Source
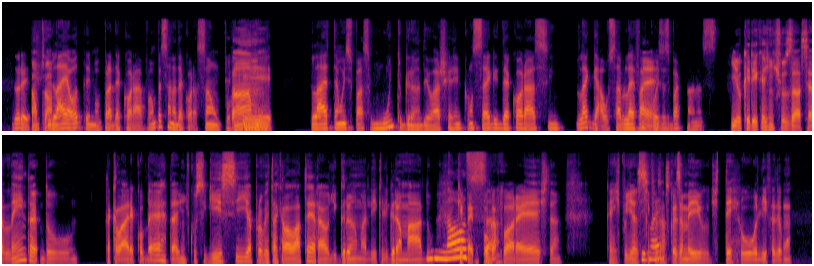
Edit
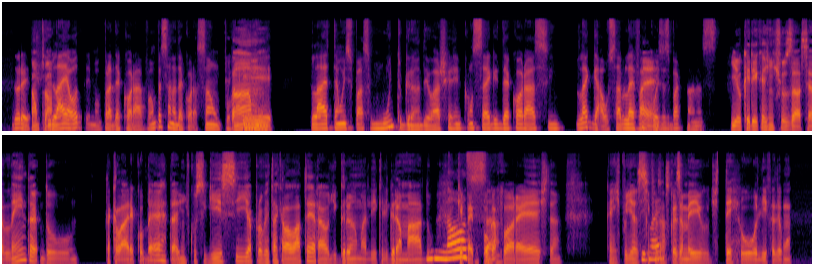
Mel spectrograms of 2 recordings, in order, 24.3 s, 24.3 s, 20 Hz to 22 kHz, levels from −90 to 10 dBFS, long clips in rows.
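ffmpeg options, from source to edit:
-filter_complex "[0:a]asplit=2[s0][s1];[s0]atrim=end=1.2,asetpts=PTS-STARTPTS,afade=t=out:st=1.196:d=0.004:c=hsin[s2];[s1]atrim=start=1.2,asetpts=PTS-STARTPTS,afade=t=in:d=0.42[s3];[s2][s3]concat=n=2:v=0:a=1"

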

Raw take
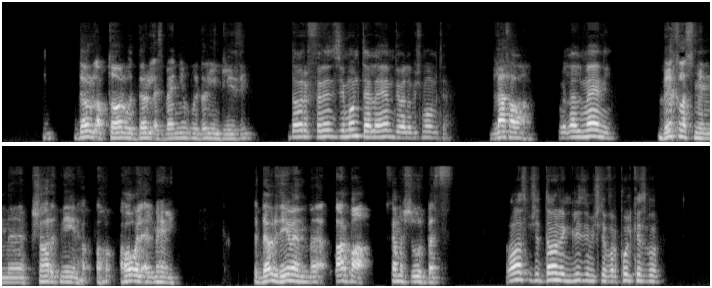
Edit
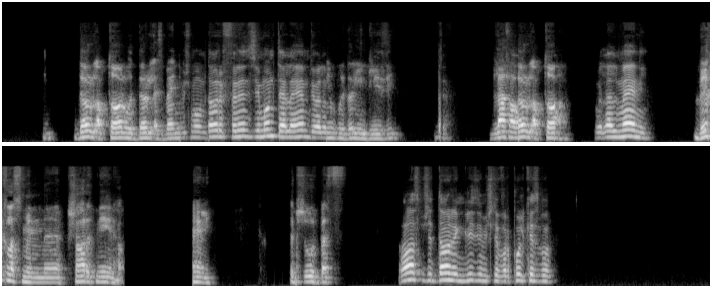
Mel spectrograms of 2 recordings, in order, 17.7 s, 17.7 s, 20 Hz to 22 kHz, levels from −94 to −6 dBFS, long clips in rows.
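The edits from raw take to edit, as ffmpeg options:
-filter_complex "[0:a]asplit=10[s0][s1][s2][s3][s4][s5][s6][s7][s8][s9];[s0]atrim=end=2.222[s10];[s1]atrim=start=5.108:end=5.472[s11];[s2]atrim=start=3.638:end=5.112[s12];[s3]atrim=start=2.218:end=3.642[s13];[s4]atrim=start=5.468:end=6.452[s14];[s5]atrim=start=0.998:end=1.452[s15];[s6]atrim=start=6.448:end=9.92,asetpts=PTS-STARTPTS,afade=t=out:st=3.468:d=0.004:c=hsin[s16];[s7]atrim=start=9.92:end=10.78,asetpts=PTS-STARTPTS,volume=0[s17];[s8]atrim=start=10.78:end=12.072,asetpts=PTS-STARTPTS,afade=t=in:d=0.004:c=hsin[s18];[s9]atrim=start=13.858[s19];[s10][s11]acrossfade=d=0.004:c1=hsin:c2=hsin[s20];[s20][s12]acrossfade=d=0.004:c1=hsin:c2=hsin[s21];[s21][s13]acrossfade=d=0.004:c1=hsin:c2=hsin[s22];[s22][s14]acrossfade=d=0.004:c1=hsin:c2=hsin[s23];[s23][s15]acrossfade=d=0.004:c1=hsin:c2=hsin[s24];[s16][s17][s18]concat=n=3:v=0:a=1[s25];[s24][s25]acrossfade=d=0.004:c1=hsin:c2=hsin[s26];[s26][s19]acrossfade=d=0.004:c1=hsin:c2=hsin"

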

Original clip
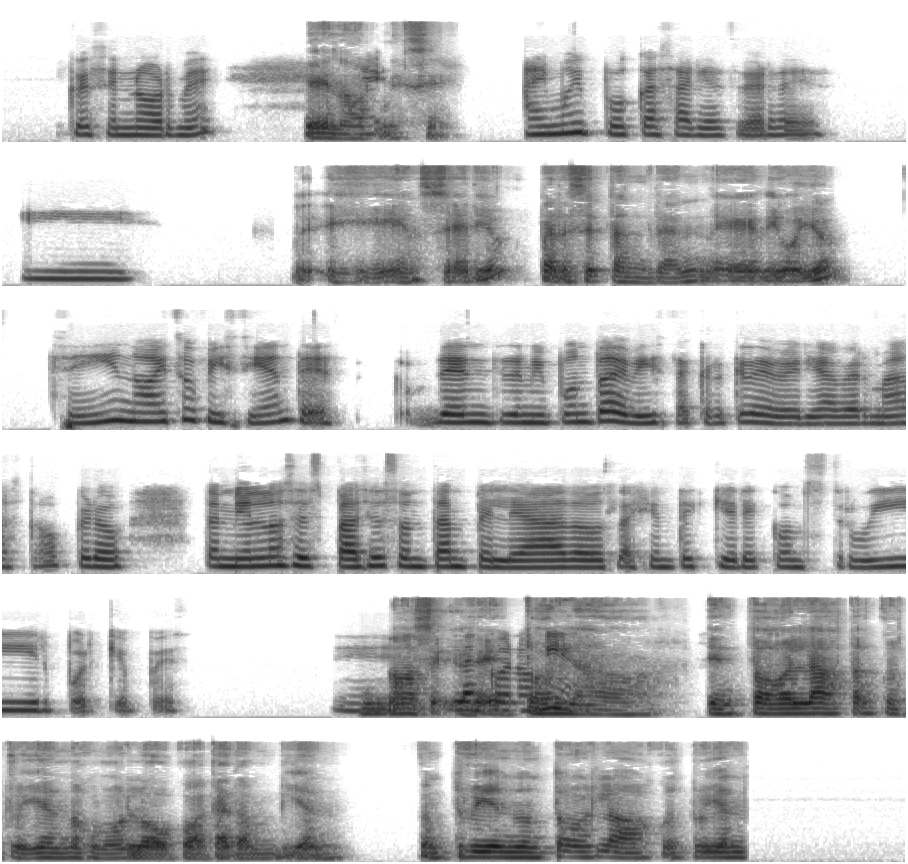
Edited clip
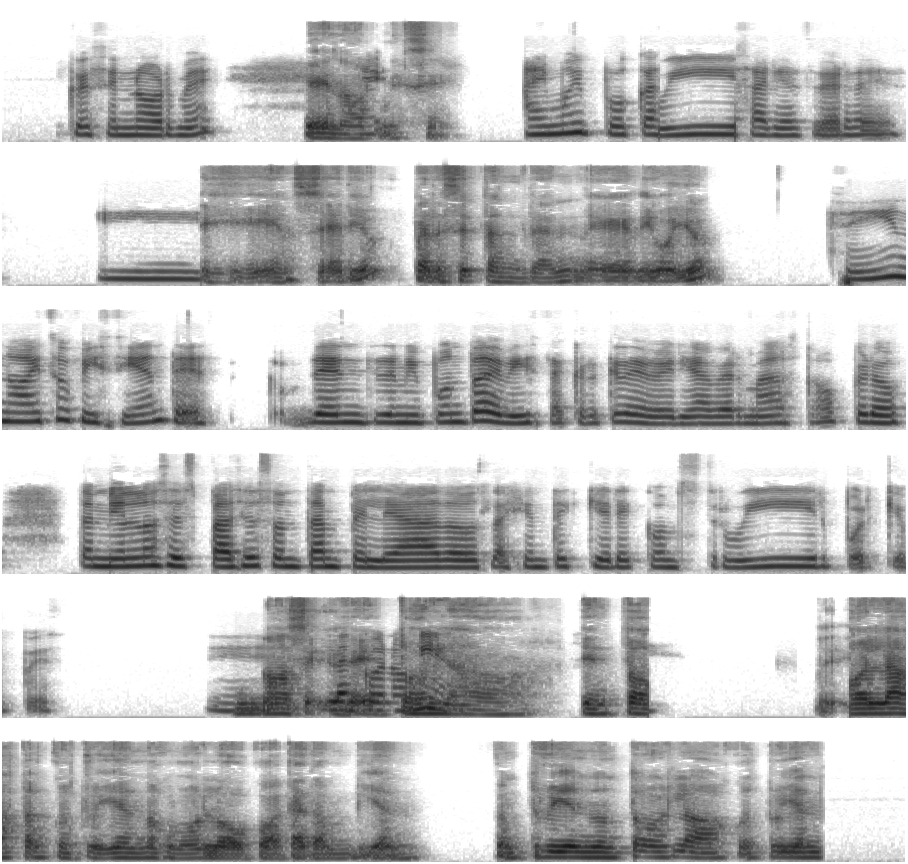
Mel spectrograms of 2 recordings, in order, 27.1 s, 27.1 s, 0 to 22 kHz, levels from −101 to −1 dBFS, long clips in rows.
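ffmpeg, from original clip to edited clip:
-filter_complex "[0:a]asplit=6[s0][s1][s2][s3][s4][s5];[s0]atrim=end=3.282[s6];[s1]atrim=start=17.848:end=18.232[s7];[s2]atrim=start=3.278:end=5.132[s8];[s3]atrim=start=6.138:end=21.932[s9];[s4]atrim=start=5.128:end=6.142[s10];[s5]atrim=start=21.928[s11];[s6][s7]acrossfade=d=0.004:c1=hsin:c2=hsin[s12];[s12][s8]acrossfade=d=0.004:c1=hsin:c2=hsin[s13];[s13][s9]acrossfade=d=0.004:c1=hsin:c2=hsin[s14];[s14][s10]acrossfade=d=0.004:c1=hsin:c2=hsin[s15];[s15][s11]acrossfade=d=0.004:c1=hsin:c2=hsin"

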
